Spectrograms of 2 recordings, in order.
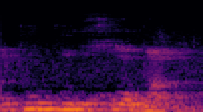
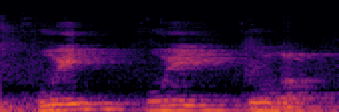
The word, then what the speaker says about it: Khoekhoegowab: And by the way, people, please don't ever use the Afrikaans pronunciation of OE. It's not Khoe, it's not Khoekhoegowab, as I hear. We come to the language, it's Khoekhoegowab.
